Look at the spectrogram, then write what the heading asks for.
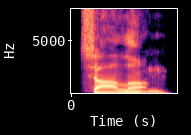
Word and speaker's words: Tsa Lung: Tsa Lung, say it like this, t s a lung.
